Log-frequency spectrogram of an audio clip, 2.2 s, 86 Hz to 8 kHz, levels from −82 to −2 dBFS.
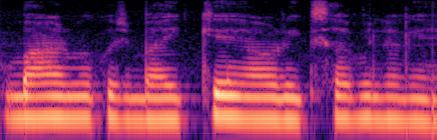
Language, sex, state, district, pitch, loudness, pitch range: Hindi, female, Bihar, Vaishali, 175 Hz, -19 LUFS, 170-180 Hz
